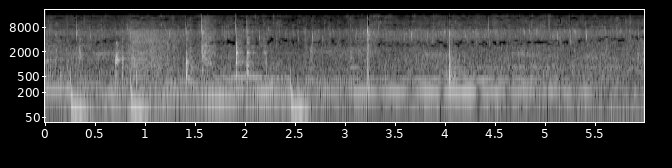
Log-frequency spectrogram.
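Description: Boiled corn kernels frying in hot oil in a kadhai: a steady sizzle broken by sharp crackles about once a second, with a few dull knocks.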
